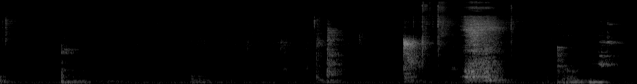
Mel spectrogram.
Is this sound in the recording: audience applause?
no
